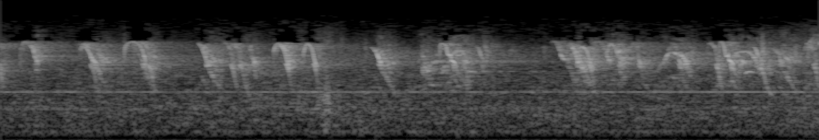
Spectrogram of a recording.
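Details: Mountain bulbul (Ixos mcclellandii), one of a pair, at Motidhar near Mussoorie, Uttarakhand, in forested Himalayan hills: a busy run of high, sharp, down-slurred notes in quick clusters over a faint steady whine.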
